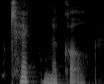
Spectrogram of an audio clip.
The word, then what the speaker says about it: technical: Technical is stressed on tech. Tech is heard in all kinds of things, all kinds of words and situations. So tech is rather big. We have a short E in here followed by the K sound. So this is where the most strength will be. Our biggest sound is tech.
